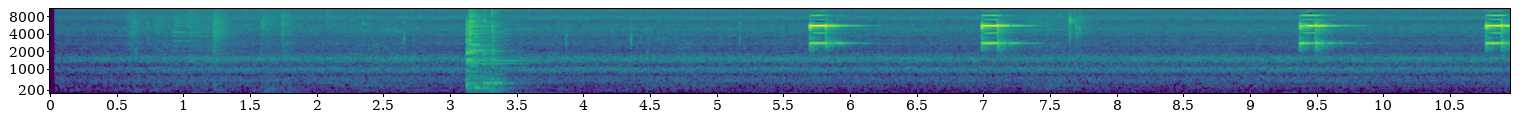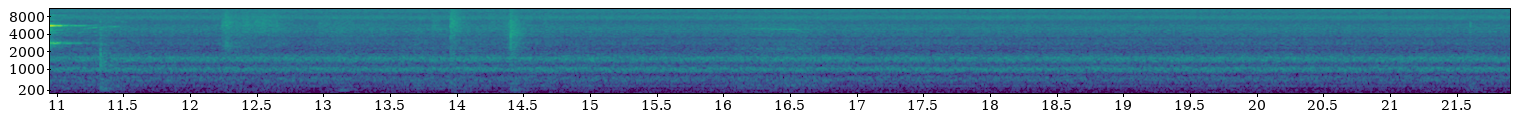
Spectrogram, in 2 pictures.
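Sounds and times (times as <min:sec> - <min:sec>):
faint steady hum: 0:00.0 - 0:21.9
metal lid clanking onto pot: 0:03.1 - 0:03.6
two-tone hob beeps: 0:05.7 - 0:06.2, 0:07.0 - 0:07.4, 0:09.4 - 0:09.9, 0:10.8 - 0:11.3.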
